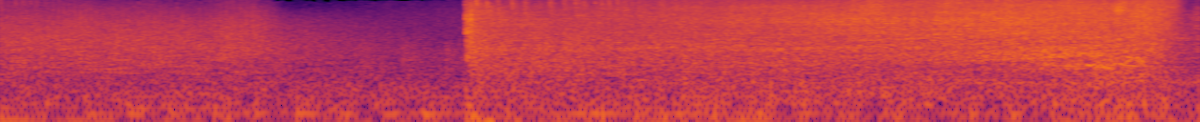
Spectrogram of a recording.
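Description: Cinematic intro sound design over music: a dense rumbling wash with deep bass, a sudden hit about two seconds in right after the highs briefly drop away, then a rising swell near the end.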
